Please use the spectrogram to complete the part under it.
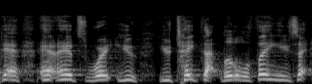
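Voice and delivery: normal talking voice

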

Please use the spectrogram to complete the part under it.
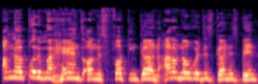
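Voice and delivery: high-pitched retold refusal; retold protest. Retold refusal to touch gun.

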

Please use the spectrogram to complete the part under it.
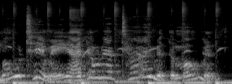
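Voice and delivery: lightly voiced fluttery lady; flustered high lady voice; high-pitched woman voice. Hank B character answers Timmy.

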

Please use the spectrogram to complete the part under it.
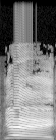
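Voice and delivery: loud sarcastic yay; hammed-up yay; mock cheer. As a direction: cheer it with fake pride. Mock celebrating not racist.

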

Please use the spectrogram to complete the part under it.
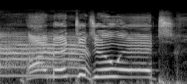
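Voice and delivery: slow, high wailed confession; hammed-up hysterical shriek; mock screaming. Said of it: "fucked it up by screaming so much".

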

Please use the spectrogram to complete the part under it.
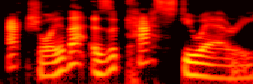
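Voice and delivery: soft, lightly voiced Australian accent; a quiet hint of Australian accent. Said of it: "He's like".

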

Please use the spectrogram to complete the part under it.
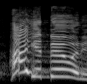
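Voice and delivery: high loud cheerful greeting; cheery greeting. Retold or imitated. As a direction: greet mourners with glee. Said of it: "walk up and go".

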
